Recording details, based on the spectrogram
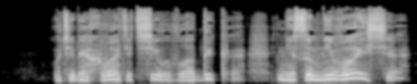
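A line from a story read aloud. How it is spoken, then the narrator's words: Whisper. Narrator (Russian): шепот в моей голове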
